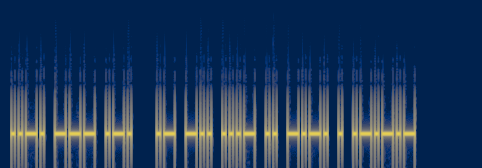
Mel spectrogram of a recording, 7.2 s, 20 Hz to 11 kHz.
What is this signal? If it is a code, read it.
Morse code, heard as a keyed tone, about 22 wpm, 700 Hz. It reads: FOR ADVICE.
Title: Sentences from Top 1100 Words 22wpm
